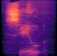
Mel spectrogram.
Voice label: "siu2", cantonese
